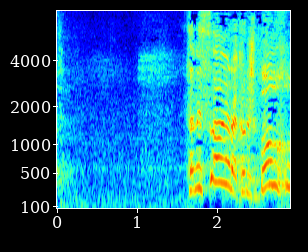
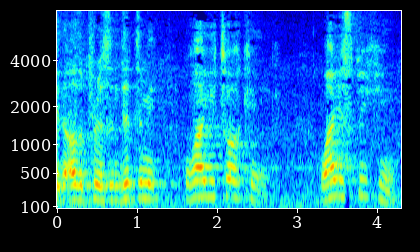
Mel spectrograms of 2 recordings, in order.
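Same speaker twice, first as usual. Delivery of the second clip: soft, low reproach; quiet rebuke; 4 semitones lower, 11 dB quieter than usual. Real, not acted. Rabbi chiding the complainer, soft low rebuke. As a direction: chide gently under breath.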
